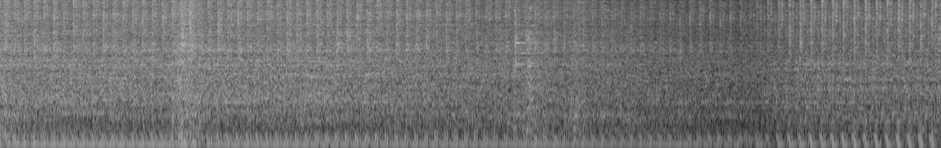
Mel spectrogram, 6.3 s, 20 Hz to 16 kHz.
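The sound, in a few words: Arctic Cat 400 ATV engine running after rebuild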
